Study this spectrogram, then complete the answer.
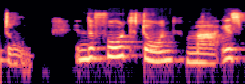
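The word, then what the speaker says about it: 卖: means to buy and mai in the fourth tone means to sell the characters are different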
